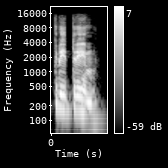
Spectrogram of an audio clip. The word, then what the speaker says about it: कृत्रिम: क में ऋ की मात्रा कृ त में छोटी इ की मात्रा त्रि म। तिल के बन जाएगा कृत्रिम।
